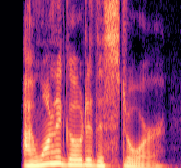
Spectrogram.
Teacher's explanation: the main words want, go, store are clear and strong. The small words to thee are softer and quicker. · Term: rhythm of English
